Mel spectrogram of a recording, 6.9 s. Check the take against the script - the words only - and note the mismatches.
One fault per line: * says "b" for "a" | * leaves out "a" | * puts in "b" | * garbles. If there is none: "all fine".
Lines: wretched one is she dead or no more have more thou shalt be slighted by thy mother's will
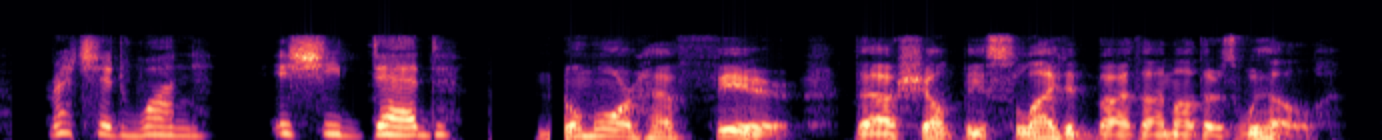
* says "fear" for "more"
